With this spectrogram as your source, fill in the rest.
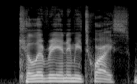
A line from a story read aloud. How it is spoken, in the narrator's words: Wilkie said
